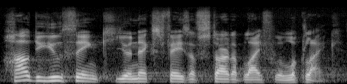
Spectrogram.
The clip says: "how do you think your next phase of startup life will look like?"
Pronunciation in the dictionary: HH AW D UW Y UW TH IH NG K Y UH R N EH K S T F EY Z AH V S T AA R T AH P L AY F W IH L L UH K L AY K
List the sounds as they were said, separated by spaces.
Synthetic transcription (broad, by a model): HH AW D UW Y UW TH IH NG K Y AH R N EH K S T F EY Z AH V S T AA R T AH P L AY F W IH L L UH K L AY K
